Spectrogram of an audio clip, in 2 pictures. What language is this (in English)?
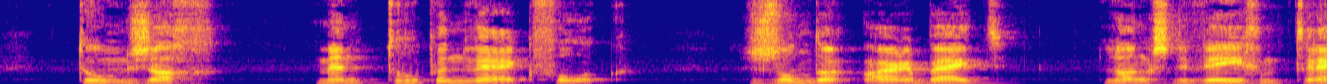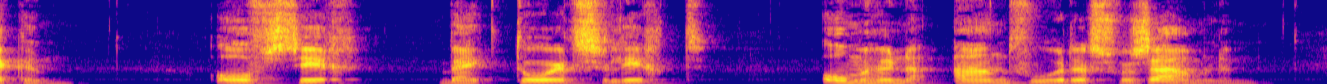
Dutch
